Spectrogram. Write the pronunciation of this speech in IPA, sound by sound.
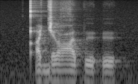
qʼ ɛ ɟ ɛ ʊ̯ ʕ ə p ʏ ʔ ʏ

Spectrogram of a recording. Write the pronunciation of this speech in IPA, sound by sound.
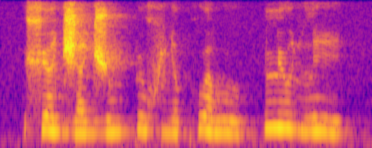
xʲ ɐ ʎ ʒ a ʎ ʒ u ʎ p ʉ xʷ ʎ ɐ kʷʰ ɐ β u | lʲ u ʎ l i

